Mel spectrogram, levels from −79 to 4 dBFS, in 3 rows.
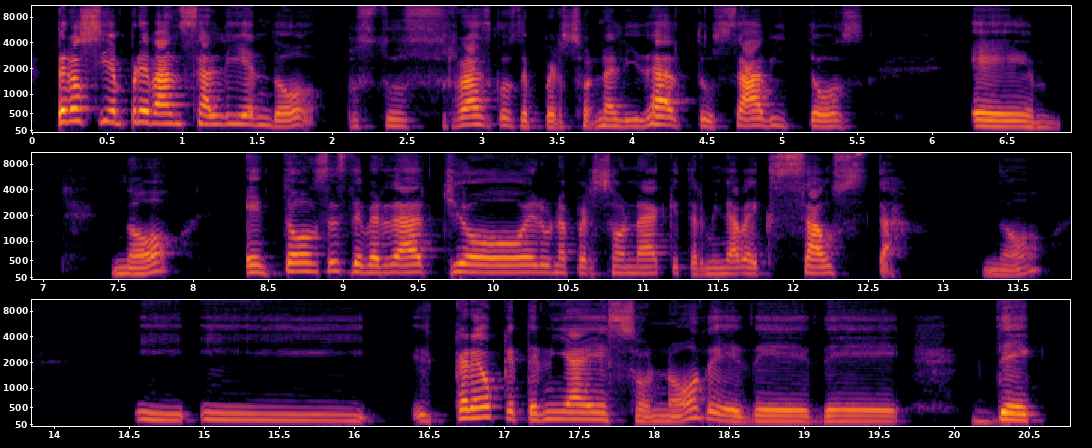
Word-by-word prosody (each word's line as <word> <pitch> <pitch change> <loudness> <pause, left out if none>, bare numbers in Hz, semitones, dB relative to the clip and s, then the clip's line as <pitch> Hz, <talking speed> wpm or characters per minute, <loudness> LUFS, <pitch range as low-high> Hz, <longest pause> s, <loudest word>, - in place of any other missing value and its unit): pero 300 +2 +11
siempre 290 -2 +4
van 245 -2 +7
saliendo, 225 -7 -1
pues, 165 0 -12
tus 170 -1 -9
tus 165 - -14
rasgos 205 -2 +2
de 165 - -3
personalidad, 165 +5 0
tus 160 -3 -8
hábitos, 170 -3 +1 0.7
em, 160 -5 +1 0.6
¿no? 160 +7 -2 0.4
Entonces, 220 +5 -1
de 210 - 0
verdad, 195 +1 +2
yo 195 -1 +3
era 190 -1 -1
una 180 -1 -6
persona 175 0 -4
que 170 - -12
terminaba 160 +1 -5
exhausta, 170 +2 -2 0.4
¿no? 135 - -10 0.8
Y 175 -3 -5
y 170 -4 -7 0.3
y 155 -2 -6
creo 240 +6 +5
que 200 - -3
tenía 190 +1 +1
eso, 170 -6 -2
¿no? 145 - -2
De 155 - -1
de 145 0 -1
de 145 -1 -3 0.4
de 165 +5 +3
175 Hz, 105 wpm, -23 LUFS, 160-195 Hz, 0.8 s, pero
